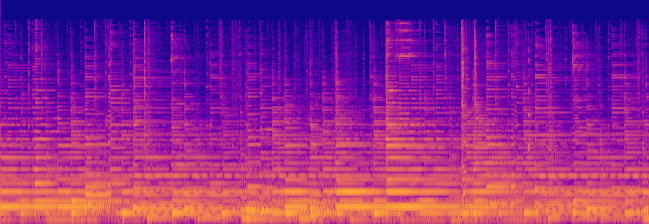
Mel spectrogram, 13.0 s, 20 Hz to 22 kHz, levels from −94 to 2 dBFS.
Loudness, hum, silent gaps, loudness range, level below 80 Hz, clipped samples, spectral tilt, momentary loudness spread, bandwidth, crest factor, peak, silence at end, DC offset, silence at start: -23 LUFS; none; none; 4 LU; -46 dBFS; under 0.1%; -6.5 dB/octave; 8 LU; 16 kHz; 14 dB; -8 dBFS; 0 s; under 0.1%; 0 s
